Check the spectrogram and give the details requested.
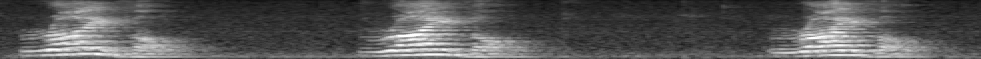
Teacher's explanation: were trying to work and word number two rival rival rival the stress is on the first syllable at the beginning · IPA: /ˈraɪvəl/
